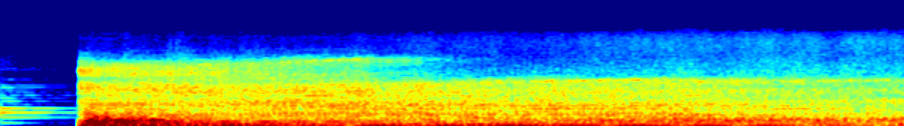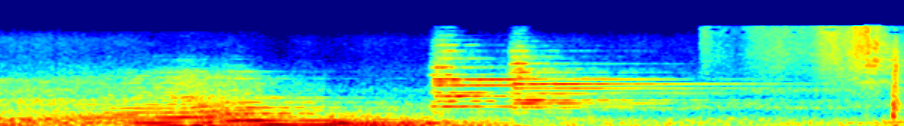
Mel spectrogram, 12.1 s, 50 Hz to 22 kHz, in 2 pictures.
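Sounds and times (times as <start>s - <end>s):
deep noisy rumble: 0.5s - 9.0s.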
